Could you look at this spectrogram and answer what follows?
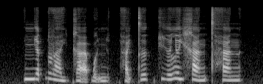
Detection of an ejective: absent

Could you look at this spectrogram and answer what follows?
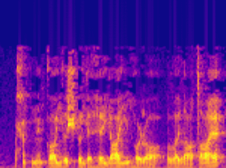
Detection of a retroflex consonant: present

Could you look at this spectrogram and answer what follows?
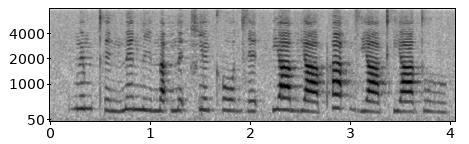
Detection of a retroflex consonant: absent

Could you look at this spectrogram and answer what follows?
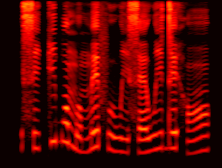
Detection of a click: absent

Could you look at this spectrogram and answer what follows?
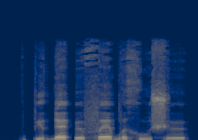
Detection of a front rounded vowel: present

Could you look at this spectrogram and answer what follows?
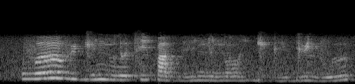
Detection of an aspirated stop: absent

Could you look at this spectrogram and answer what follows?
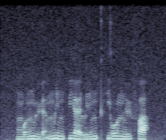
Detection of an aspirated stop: present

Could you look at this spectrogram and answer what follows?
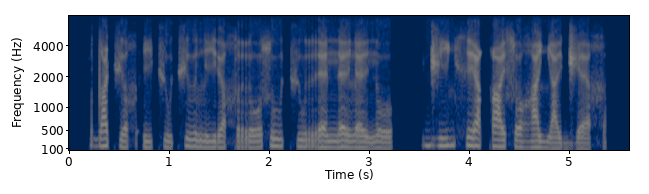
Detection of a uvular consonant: present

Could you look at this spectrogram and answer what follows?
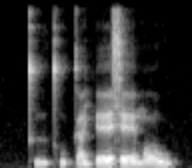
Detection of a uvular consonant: absent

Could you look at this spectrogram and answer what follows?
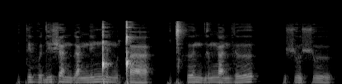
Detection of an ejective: absent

